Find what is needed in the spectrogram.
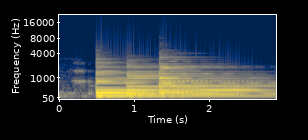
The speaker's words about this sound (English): First of all, congrats to Jialan Chen. He has built a guitar that is, in terms of balance and the loudness between the tones, the amount of overtones between the tones, a great instrument.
